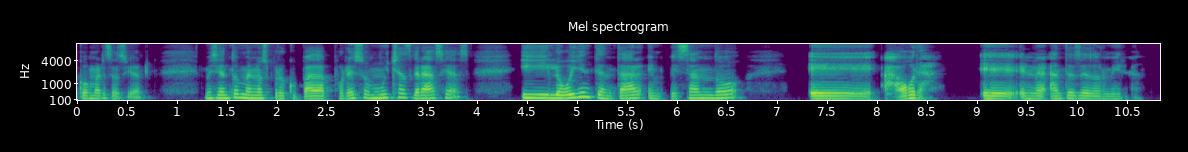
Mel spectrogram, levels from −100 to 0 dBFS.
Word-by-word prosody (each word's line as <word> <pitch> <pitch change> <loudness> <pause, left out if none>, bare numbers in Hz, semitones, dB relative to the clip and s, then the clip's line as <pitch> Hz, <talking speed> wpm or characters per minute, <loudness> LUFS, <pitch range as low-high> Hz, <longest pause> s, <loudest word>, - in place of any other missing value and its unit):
conversación, 165 +2 -5 0.6
me 180 - -2
siento 185 +3 +1
menos 180 -3 +2
preocupada 155 -2 -1
por 155 +2 -6
eso, 190 +2 -1
muchas 205 +3 0
gracias 180 +4 -1 0.5
y 200 -1 +3
lo 185 -1 +6
voy 200 +4 +5
a - - +5
intentar 185 -5 0
empezando, 180 +7 -1 0.6
eh, 155 -3 +3
ahora, 190 -3 0 0.3
eh, 155 -2 +3
en 155 +1 -2
la 155 - 0
antes 160 +2 -2
de 160 -1 0
dormir 145 -1 -7
la 175 -3 -21
175 Hz, 135 wpm, -22 LUFS, 155-190 Hz, 0.6 s, lo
